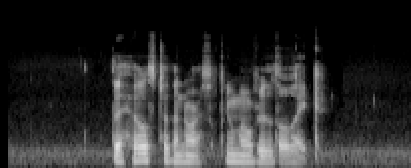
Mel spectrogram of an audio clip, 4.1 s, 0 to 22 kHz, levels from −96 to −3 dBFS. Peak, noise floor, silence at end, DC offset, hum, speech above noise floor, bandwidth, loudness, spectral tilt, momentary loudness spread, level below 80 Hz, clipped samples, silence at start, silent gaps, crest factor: -10 dBFS; -61 dBFS; 0.9 s; under 0.1%; none; 32 dB; 10.5 kHz; -30 LUFS; -6.5 dB/octave; 8 LU; -72 dBFS; under 0.1%; 1.1 s; none; 22 dB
